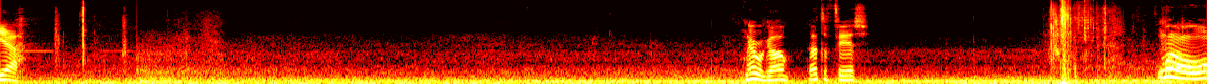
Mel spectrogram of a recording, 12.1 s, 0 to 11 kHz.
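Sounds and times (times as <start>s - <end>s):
low rumble with hum: 0.2s - 12.0s.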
